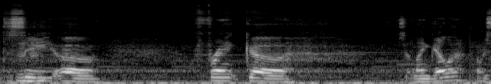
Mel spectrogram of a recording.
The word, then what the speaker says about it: Langella: And so, like, I got to see Frank, is it Langella? I always say his name wrong. Frank Langella, yeah, the Langella.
